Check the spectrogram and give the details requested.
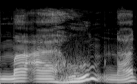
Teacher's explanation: artinya syafawi itu huruf mim ini keluarnya huruf berasal dari bibir. Jadi maahum na dibaca izhar syafawi alasannya mim mati berjumpa dengan huruf nun.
